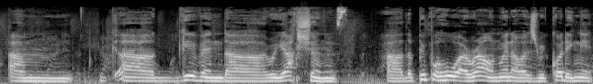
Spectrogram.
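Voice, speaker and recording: Fairly even intonation and very even loudness at a moderate pace, over noticeable background noise. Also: woman, very deep, low pitch for a woman. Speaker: rapper. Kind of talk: interview. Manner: soft-spoken.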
